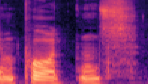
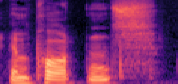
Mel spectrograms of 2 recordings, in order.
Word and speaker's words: importance: Importance. – Importance. – Importance. The IM and IN importance. Is un.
